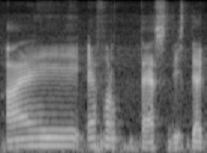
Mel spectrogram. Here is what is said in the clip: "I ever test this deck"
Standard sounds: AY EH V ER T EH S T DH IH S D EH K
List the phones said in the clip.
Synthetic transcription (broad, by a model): AY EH F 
